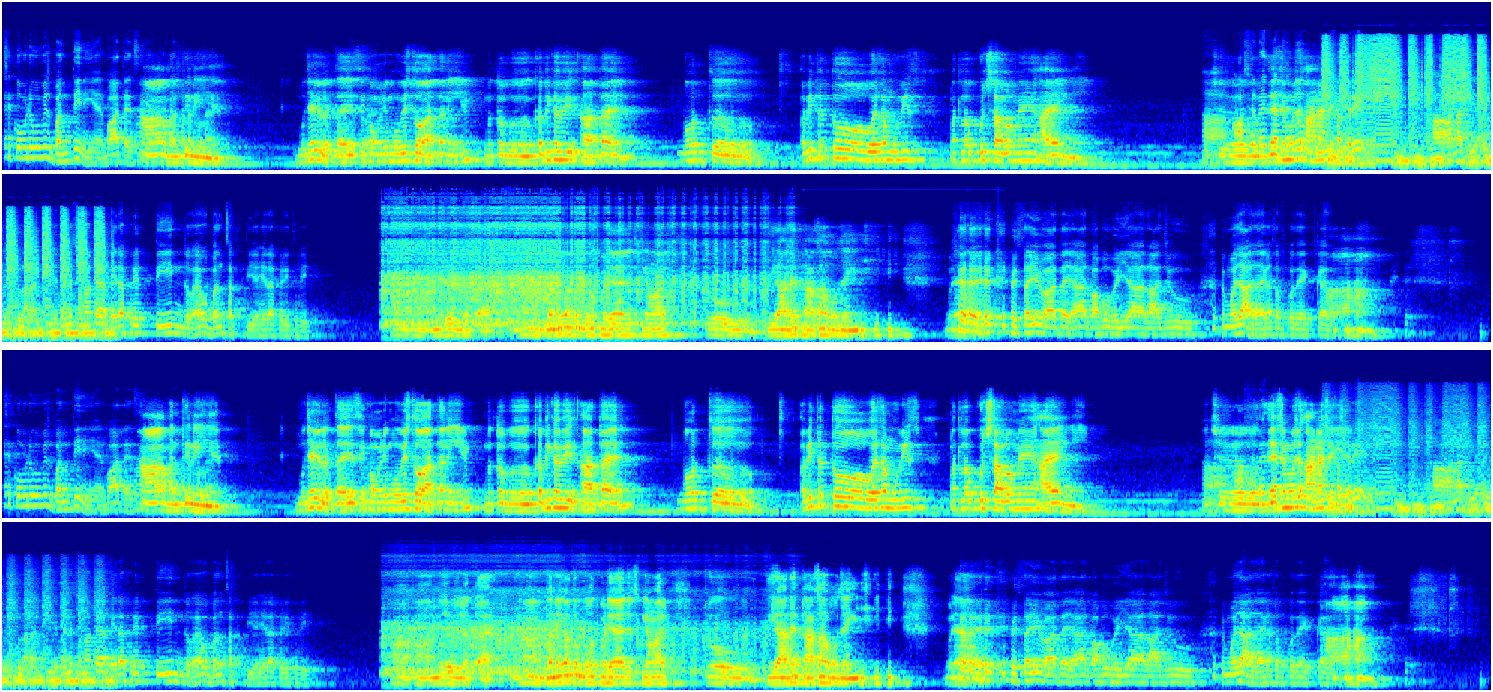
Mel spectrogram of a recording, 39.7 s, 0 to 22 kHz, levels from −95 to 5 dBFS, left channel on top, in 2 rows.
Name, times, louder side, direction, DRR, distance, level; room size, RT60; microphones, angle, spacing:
voice 1, 0.0-2.8 4.6-5.0 16.0-18.2 19.0-23.9 32.6-37.6 38.5-38.6, left 2 dB, 30° left, 1.6 m, -33 dB
voice 2, 1.8-2.9 3.9-8.4 9.0-10.1 10.6-12.2 12.6-14.4 16.0-18.0 25.0-32.1 32.4-32.9 37.5-38.2, right 2 dB, 75° right, 1.7 m, -26 dB
sound 1, 2.0-17.9, equal, 55° right, 5.1 m, -52 dB
sound 2, 17.6-21.4, left 4 dB, 50° left, 0.7 m, -33 dB
sound 3, 24.9-30.4 33.1-33.2, left 4 dB, 70° left, 2.5 m, -34 dB
28.0 x 22.5 x 5.2 m
head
